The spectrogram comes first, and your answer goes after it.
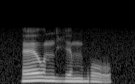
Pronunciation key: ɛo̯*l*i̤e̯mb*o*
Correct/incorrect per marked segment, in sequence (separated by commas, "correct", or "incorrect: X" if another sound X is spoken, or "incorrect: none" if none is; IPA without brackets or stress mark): incorrect: n, correct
